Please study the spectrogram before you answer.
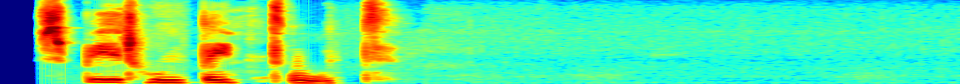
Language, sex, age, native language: Icelandic, female, 10, Icelandic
